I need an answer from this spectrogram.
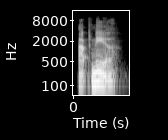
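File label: "apnoea", British English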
